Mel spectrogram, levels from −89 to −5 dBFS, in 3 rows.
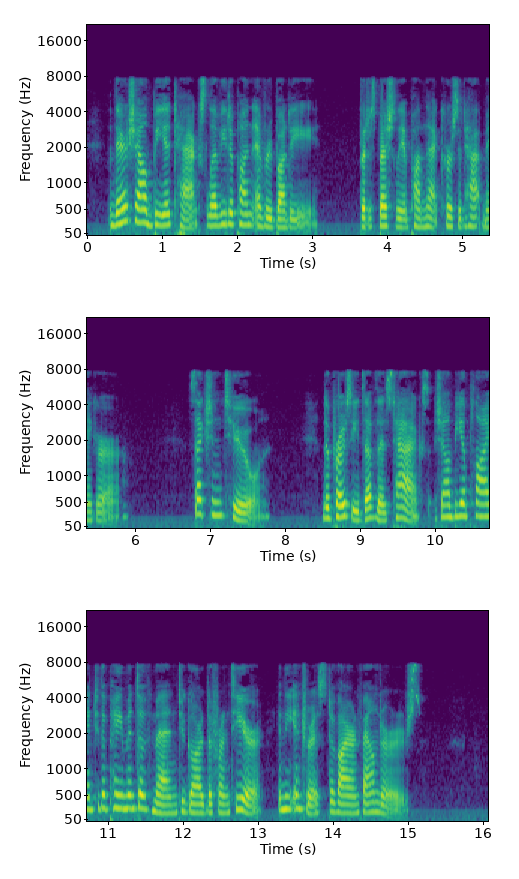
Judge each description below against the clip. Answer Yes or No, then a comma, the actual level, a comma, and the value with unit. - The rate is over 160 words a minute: No, average, 150 wpm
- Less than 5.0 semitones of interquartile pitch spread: No, wide, 5.5 semitones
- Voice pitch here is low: No, high, 190 Hz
